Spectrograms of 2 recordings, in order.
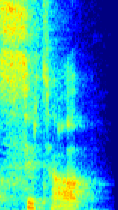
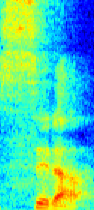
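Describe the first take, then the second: First: The two words are said separately, unlinked. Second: The T links smoothly into the next word. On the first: The speaker calls it wrong. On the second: The speaker calls it right. "And it connects in connected speech"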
